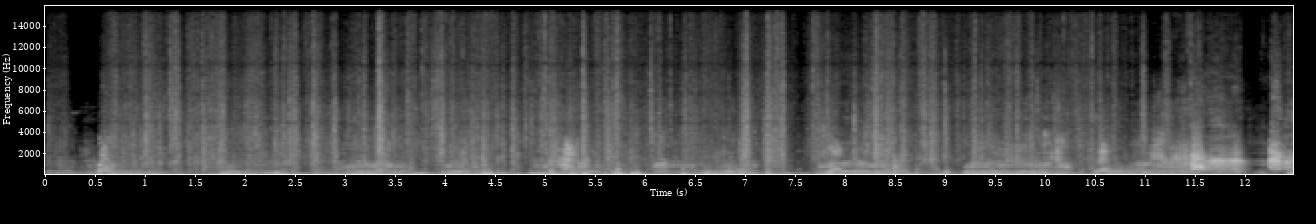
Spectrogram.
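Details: American Staffordshire Bully dogs indoors in a small room, giving scattered barks and yelps amid shuffling, movement and background household noise.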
